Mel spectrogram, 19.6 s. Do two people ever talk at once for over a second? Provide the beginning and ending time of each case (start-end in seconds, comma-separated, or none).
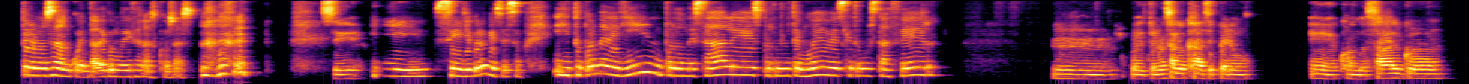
none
